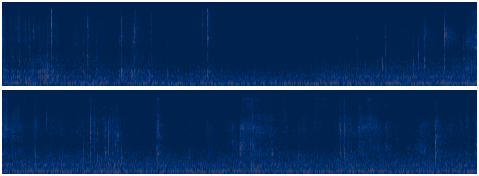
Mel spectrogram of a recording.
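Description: Faint rustling and crinkling of a foil snack-chip bag being rummaged in, with scattered small clicks and ticks.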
